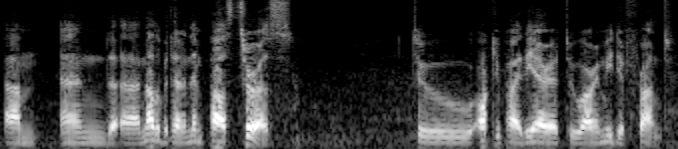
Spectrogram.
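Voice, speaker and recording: A male army officer gives an unscripted briefing in a fairly low voice. He is formal and understated, feeling his way through phrases with frequent hesitations. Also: level tone, normal speed. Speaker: British Army battalion officer. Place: outdoors, overlooking the area.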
